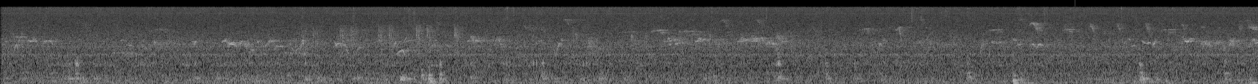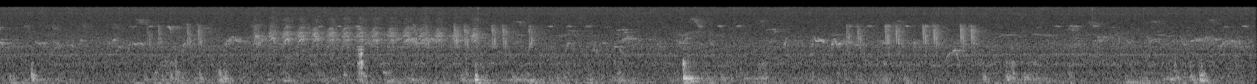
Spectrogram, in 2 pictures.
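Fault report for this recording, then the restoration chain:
10.75 s: pop
20.61 s: pop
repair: de-click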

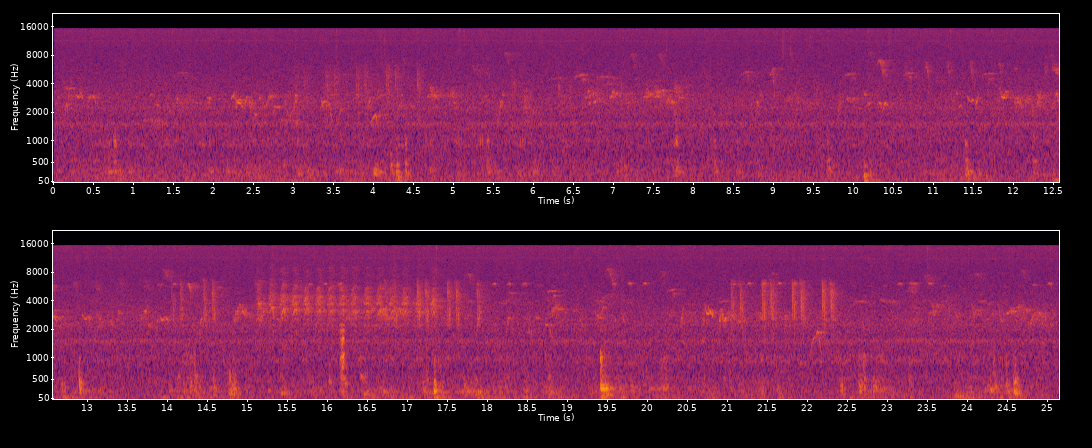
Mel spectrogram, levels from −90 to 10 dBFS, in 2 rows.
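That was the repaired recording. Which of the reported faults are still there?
nothing left

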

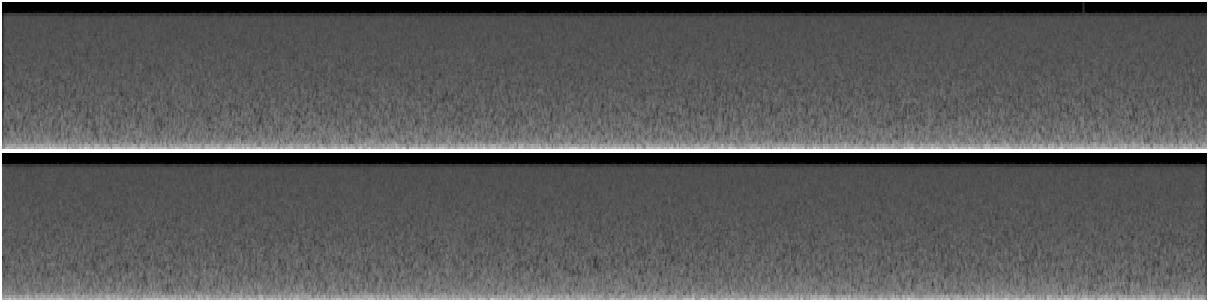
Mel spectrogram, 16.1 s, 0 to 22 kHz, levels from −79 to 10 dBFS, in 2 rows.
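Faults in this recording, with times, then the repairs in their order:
7.21 s: pop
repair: de-click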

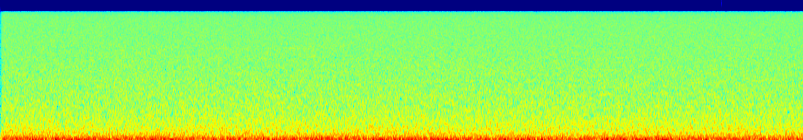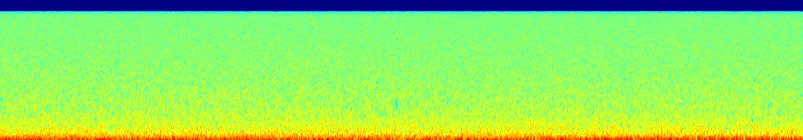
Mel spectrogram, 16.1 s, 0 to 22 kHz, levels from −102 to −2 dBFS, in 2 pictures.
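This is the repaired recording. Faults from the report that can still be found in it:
7.21 s: pop

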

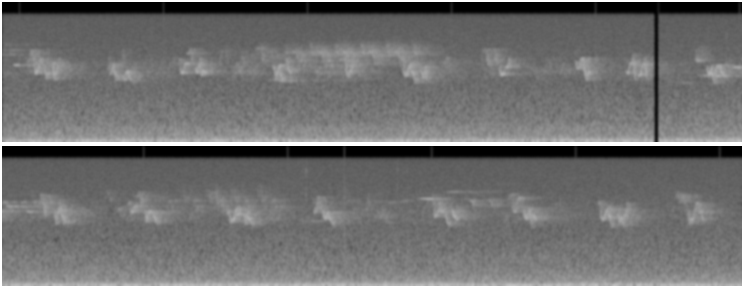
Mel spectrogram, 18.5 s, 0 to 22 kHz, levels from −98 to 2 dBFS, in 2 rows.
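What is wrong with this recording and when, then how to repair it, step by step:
tick 33 1/3 rpm
8.15–8.21 s: dropout 57 ms
13.53 s: pop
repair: de-click; interpolate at 8.15 s, 57 ms

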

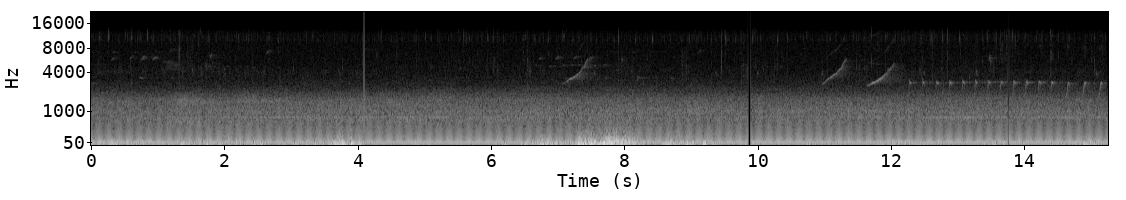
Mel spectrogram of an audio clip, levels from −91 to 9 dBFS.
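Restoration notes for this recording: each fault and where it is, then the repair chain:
buzz 60 Hz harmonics 29 -28 dBFS
4.10 s: pop -11 dBFS
9.86–9.90 s: dropout 43 ms
13.75–13.77 s: dropout 24 ms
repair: de-click; de-hum 60 Hz, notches 29; interpolate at 9.86 s, 43 ms; interpolate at 13.75 s, 24 ms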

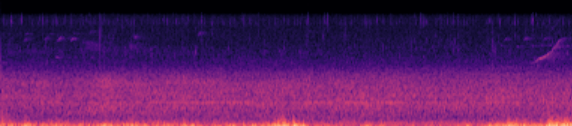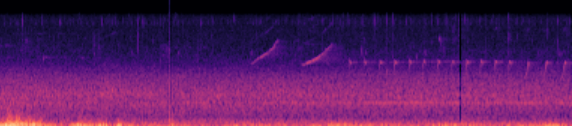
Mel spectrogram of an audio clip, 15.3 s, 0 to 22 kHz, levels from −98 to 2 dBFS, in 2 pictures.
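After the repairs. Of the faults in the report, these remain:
4.10 s: pop

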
